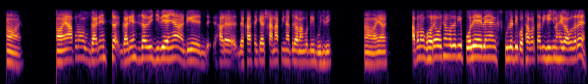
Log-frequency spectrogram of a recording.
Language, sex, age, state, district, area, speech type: Odia, male, 30-45, Odisha, Sambalpur, rural, conversation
